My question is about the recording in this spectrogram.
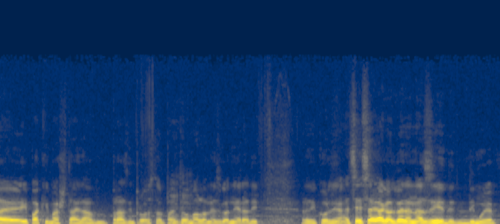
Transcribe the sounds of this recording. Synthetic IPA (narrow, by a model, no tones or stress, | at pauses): jeipakimaʃt̪aːjd̪aːnpɾaːznipɾo̞ːst̪o̞ɾpajet̪oːmalonezɡod̪nijeɾad̪i | ɾad̪iko̞ːɾd̪inaːt̪sijeisad̪jaːɡaod̪ʋe̞d̪ennaziːd̪d̪imuje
